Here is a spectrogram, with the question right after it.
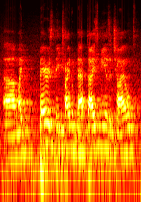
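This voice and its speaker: Higher-voiced Ukrainian man doing stand-up, roomy recording. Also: fairly quick. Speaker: stand-up comedian. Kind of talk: stand-up comedy routine to a live audience. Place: small comedy club stage, live audience. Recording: roomy, noisy club recording from a distance.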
